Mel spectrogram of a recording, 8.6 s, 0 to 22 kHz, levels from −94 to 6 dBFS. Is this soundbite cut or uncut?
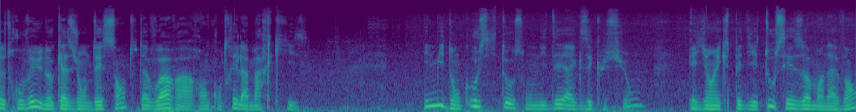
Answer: cut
